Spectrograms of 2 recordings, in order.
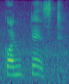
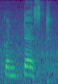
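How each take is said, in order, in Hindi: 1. Stress पहले syllable पर है। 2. स्ट्रेस दूसरे सिलेबल पर है। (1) "ये होगा नाउन।" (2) "तो यहाँ पर स्ट्रेस आती है टेस्ट पर"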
